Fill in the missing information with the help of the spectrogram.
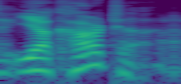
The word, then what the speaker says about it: Jakarta: I was like, it's soft J, Josh. – And I even looked it up. And I was like, I know I've heard Jakarta. – The locals call it Jakarta.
